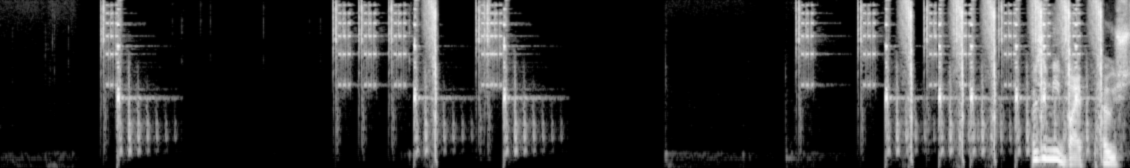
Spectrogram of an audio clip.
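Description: Short electronic clicks and chimes sound as menu buttons are pressed.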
